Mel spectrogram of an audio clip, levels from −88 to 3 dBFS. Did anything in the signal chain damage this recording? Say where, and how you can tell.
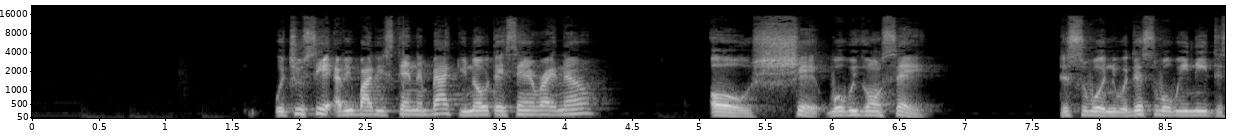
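Yes. At 2.79 s, right after "you see everybody", the speech has a tiny skip: an overlap between stream segments at the playback stage. Where two segment timestamps overlapped, the player trimmed the overlap from audio that wasn't duplicated, removing a few milliseconds and leaving a waveform jump.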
